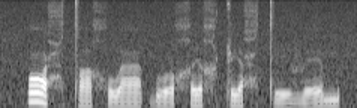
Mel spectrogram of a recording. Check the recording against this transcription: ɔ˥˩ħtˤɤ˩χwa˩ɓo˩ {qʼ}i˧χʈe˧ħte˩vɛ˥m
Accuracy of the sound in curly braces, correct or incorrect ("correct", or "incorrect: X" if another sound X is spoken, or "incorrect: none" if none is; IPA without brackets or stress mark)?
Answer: incorrect: χ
